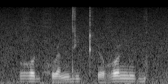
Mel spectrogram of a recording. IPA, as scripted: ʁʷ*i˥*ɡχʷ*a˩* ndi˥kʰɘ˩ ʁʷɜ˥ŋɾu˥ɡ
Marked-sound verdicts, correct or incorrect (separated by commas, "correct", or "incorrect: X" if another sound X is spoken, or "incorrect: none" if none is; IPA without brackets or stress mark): correct, incorrect: a˩˧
